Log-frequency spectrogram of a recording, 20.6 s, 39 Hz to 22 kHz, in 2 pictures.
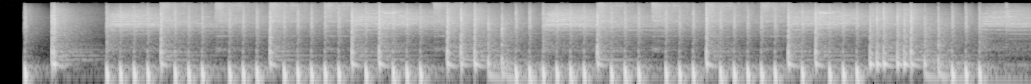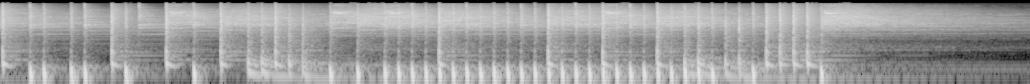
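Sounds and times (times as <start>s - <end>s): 
layered bass drums: 0.3s - 19.5s.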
